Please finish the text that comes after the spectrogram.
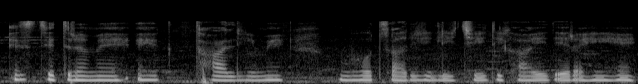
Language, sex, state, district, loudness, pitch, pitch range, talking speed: Hindi, female, Maharashtra, Dhule, -28 LUFS, 195 Hz, 125-200 Hz, 120 wpm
